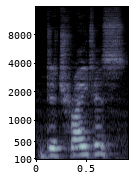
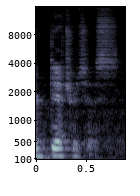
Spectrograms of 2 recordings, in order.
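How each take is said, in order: First: "detritus" as dih-TRY-tus; long-i pronunciation. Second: "detritus" as DET-rih-tus; first-syllable stress. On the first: Asking about UK pronunciation, "detritus" as dih-TRY-tus. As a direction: stress a long "try" mid-word in "detritus". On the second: Offering the other option for UK listeners, "detritus" as DET-rih-tus. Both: Shown as a demonstration. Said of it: "does the U K pronounce it".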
